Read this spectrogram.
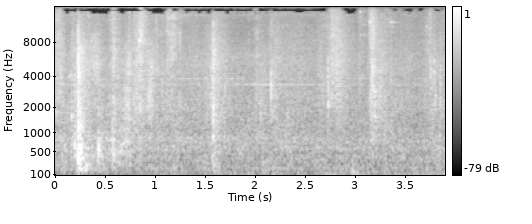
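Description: Footsteps thud on a hard floor as a young man walks away.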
